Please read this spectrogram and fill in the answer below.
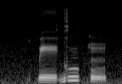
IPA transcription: k͡p eː˨ ɡ uː˦ kʷ ũ˨

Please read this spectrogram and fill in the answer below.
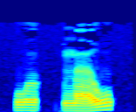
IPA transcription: w ʊ˨ k̚ | n̪ ɐ˨˥ w

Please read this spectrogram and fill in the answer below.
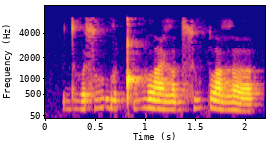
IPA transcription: dʱ ʊ s ɔ̤ ɡ ʊ ǃʼ ɑ̤ lˠ æ ɣ ʌ ɡ s ṳ p lˠ ʌ ɣ ʌ

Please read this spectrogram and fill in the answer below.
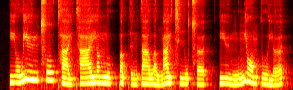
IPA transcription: j o˨˥ w j yː˥ m t͡sʰ o˥ w t̪ʰ aː˨˩ j t̪ʰ aː˨˧ j ɐ˧ m n̪ uː˨˥ k̚ p ɐ˧ w pʰ ɪ˨˧ ŋ t̪ aː˧ w ɐ˨ w ŋ aː˥ j t͡sʰ iː˧ w t͡sʰ œː˧ t̚ | j yː˨˩ m ŋ ʊ˨˥ ŋ j ɔː˨ m t̪ uː˨˩ j œː˨˥ t̚

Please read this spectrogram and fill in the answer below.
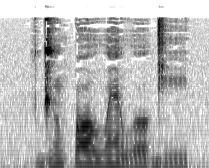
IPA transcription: d͡ʒ ũ˦ k͡p ɔ˦ w ɛ̃˦˨ w o˧ ɡ i˧

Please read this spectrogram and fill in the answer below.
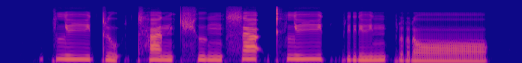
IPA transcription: k l iː˧ t u˨˩ ʔ tʰ a˧ n t͡ɕʰ ɯ˧ ŋ s a˥˩ ʔ kʰ l iː˥˩ t̚ p r i˦˥ n p r ɔː˧

